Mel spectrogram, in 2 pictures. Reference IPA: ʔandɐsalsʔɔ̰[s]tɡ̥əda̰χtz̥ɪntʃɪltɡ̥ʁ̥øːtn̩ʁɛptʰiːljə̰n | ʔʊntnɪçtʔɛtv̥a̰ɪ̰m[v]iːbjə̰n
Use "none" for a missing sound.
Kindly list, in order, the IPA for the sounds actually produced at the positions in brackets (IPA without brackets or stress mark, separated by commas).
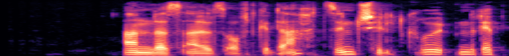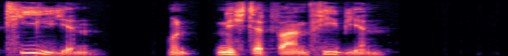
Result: f, f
